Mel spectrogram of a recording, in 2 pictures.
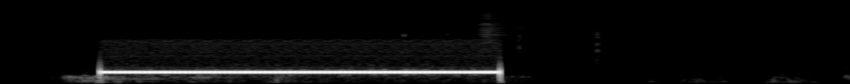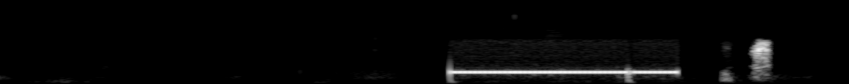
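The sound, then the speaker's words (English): Phone call ringing tone heard over a Bluetooth connection: two long, steady, buzzy mid-pitched tones separated by silence, the first about two seconds long, followed by a couple of short clicks. “Let me get his number all dialed up here. Hopefully it sounds all right, but we'll hook up the Bluetooth and give him a ring.”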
